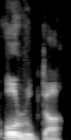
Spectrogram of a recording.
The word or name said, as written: Orubda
